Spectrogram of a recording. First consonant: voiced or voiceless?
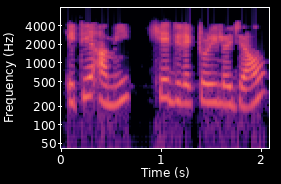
voiceless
